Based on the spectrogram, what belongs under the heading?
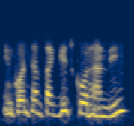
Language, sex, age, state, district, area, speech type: Telugu, female, 30-45, Andhra Pradesh, Chittoor, rural, conversation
